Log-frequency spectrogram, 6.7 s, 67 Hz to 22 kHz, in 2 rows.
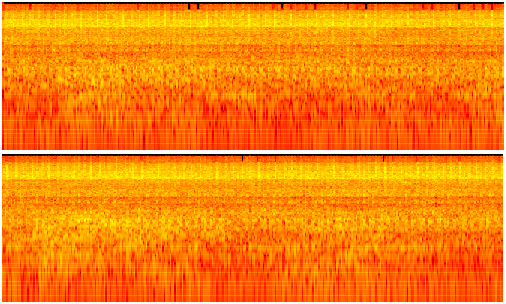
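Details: Honda Civic EU8 (EP2) with D16Y8 intake conversion on D16V1: at idle on start-up, a steady loud high-pitched hiss not pulsing with the engine; vacuum leak found around the throttle body gasket.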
